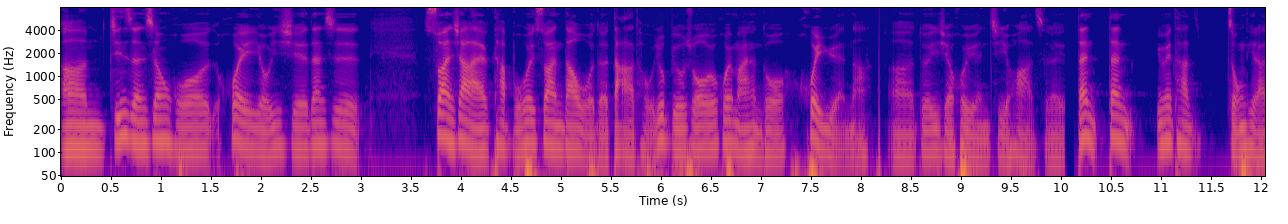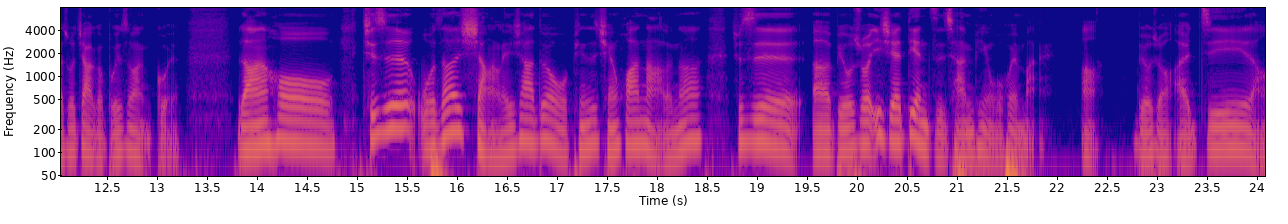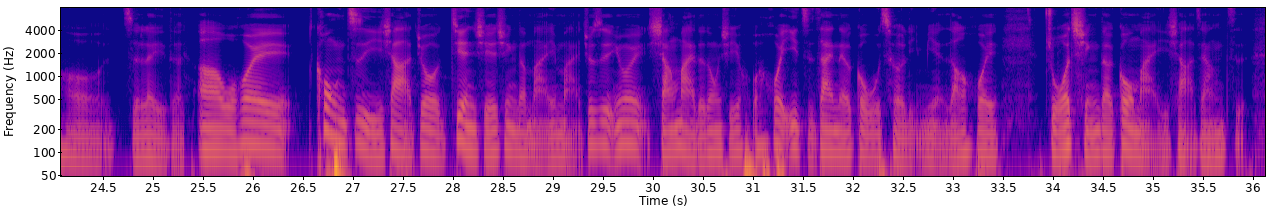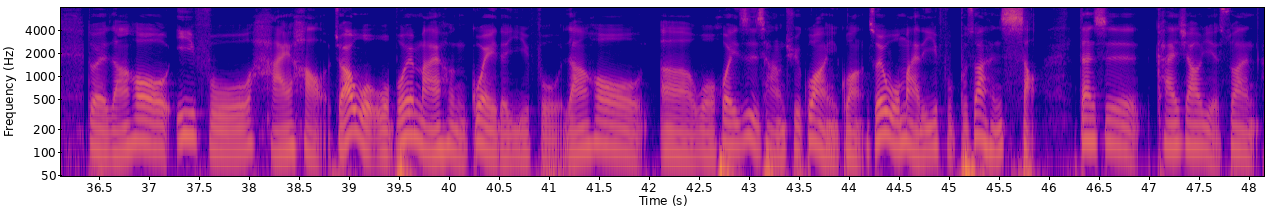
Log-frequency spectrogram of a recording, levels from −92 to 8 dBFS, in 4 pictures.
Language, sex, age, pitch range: Chinese, male, 20-39, 90-120 Hz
